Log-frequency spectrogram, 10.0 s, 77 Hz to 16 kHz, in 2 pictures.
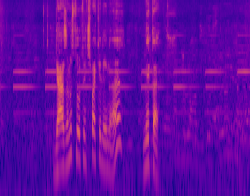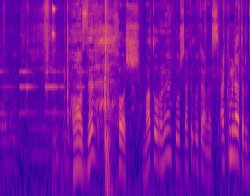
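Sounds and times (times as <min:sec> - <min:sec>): high-pitched tone: 0:00.0 - 0:06.8
indistinct background voices: 0:01.6 - 0:10.0.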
